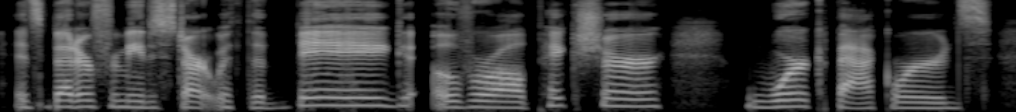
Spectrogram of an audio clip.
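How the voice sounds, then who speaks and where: Smooth-voiced chatty woman podcast host. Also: fairly low pitch, measured pace, a bit bright, dry recording, clean studio sound. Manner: chatty, joking asides, frequent laughs. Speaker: podcast host and travel agency owner. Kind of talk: casual solo podcast monologue.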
